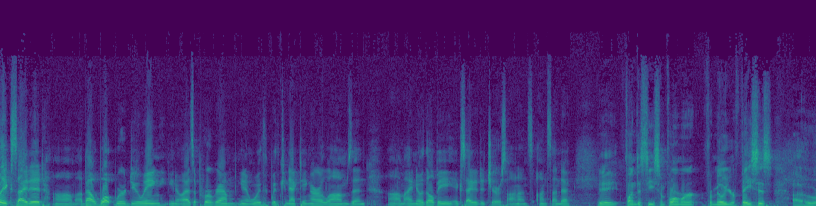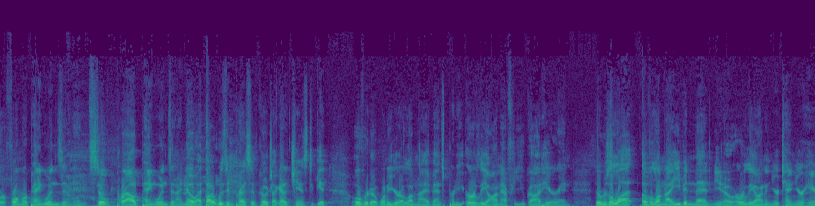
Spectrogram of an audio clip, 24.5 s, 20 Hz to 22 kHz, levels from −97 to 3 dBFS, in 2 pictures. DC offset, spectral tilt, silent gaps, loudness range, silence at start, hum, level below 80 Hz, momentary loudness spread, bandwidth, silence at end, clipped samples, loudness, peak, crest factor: under 0.1%; -5 dB/octave; none; 4 LU; 0 s; none; -58 dBFS; 10 LU; 18 kHz; 0 s; under 0.1%; -36 LUFS; -22 dBFS; 14 dB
